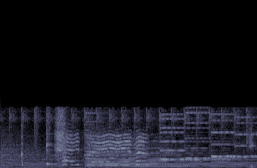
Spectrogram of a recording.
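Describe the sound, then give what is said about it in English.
A bright, ringing bell-like synthesizer keyboard plays a bending melodic line, bold and steady, with shimmering sustained tones and no voices. “There's that ringing bell-like synthesizer sound again.”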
